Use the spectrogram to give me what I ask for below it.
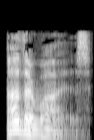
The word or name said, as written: otherwise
